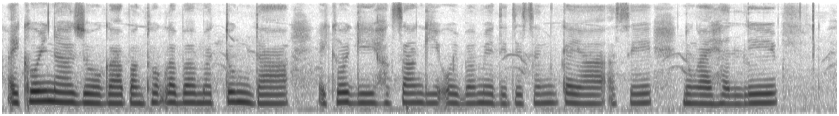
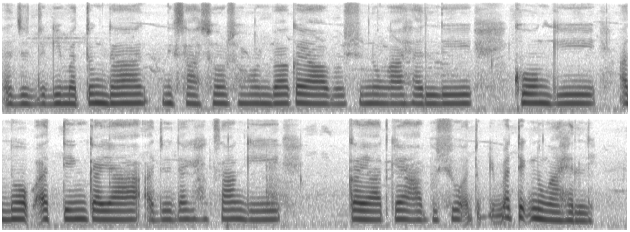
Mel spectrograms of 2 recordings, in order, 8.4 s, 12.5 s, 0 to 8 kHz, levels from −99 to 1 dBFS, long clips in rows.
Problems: none marked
